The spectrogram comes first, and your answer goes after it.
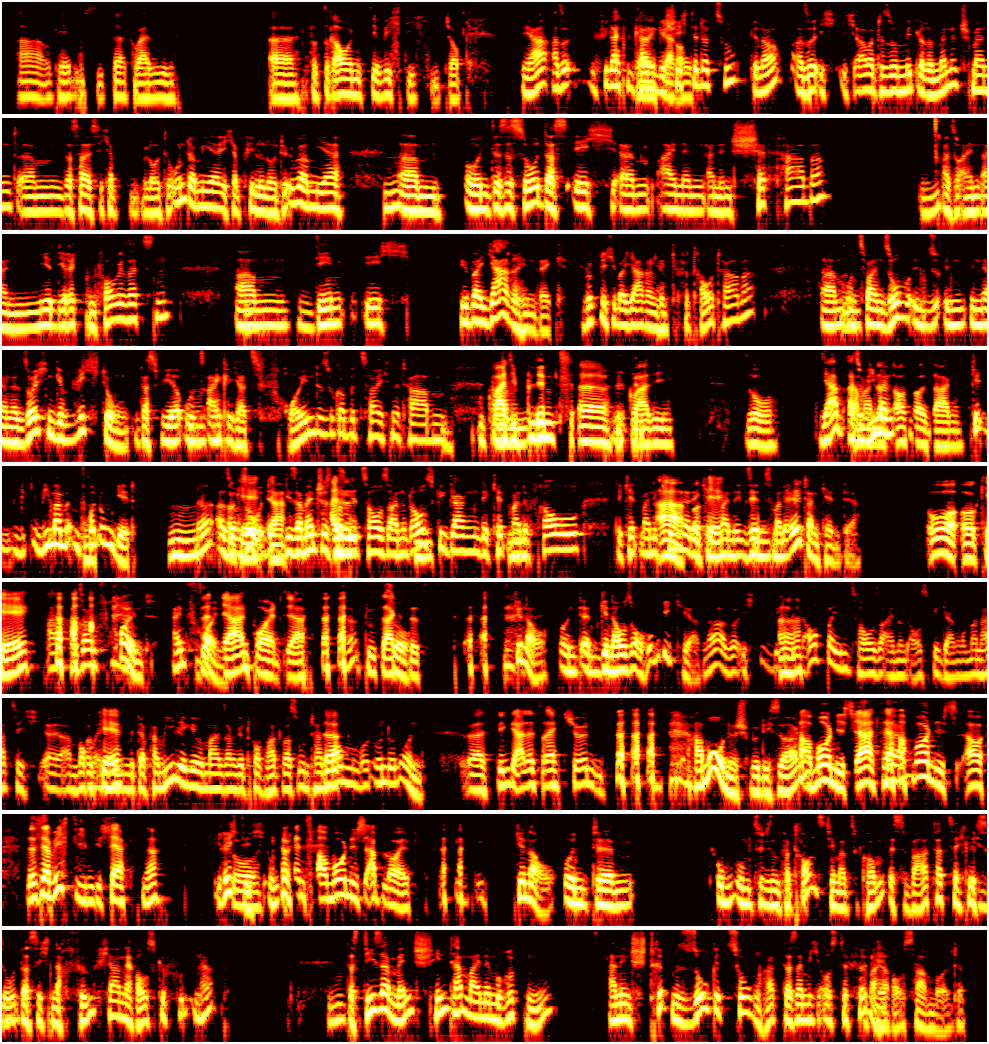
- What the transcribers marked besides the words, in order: tapping; other background noise; throat clearing; unintelligible speech; laugh; laugh; laugh; laughing while speaking: "harmonisch"; laughing while speaking: "wenn's harmonisch abläuft"; laugh; other noise
- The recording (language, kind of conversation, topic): German, podcast, Wann ist dir im Job ein großer Fehler passiert, und was hast du daraus gelernt?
